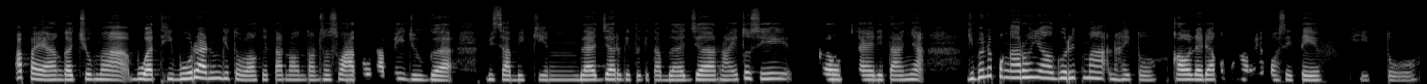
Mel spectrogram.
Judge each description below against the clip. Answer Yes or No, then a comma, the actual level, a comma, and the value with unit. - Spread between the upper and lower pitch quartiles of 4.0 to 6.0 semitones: No, average, 3.1 semitones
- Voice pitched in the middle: No, high, 225 Hz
